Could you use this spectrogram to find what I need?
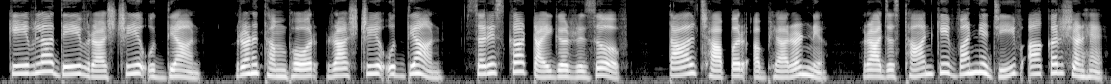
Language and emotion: Hindi, neutral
